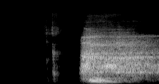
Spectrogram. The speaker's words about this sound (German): atmet kurz in sein Mikro.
